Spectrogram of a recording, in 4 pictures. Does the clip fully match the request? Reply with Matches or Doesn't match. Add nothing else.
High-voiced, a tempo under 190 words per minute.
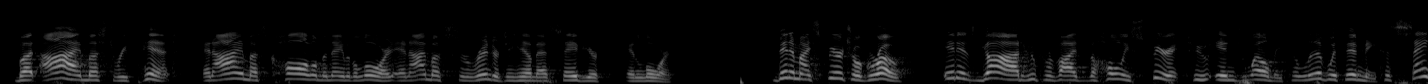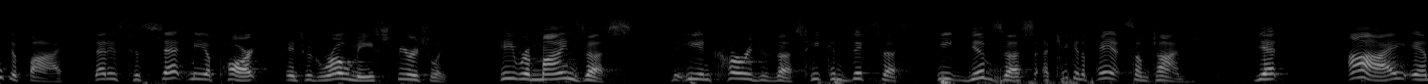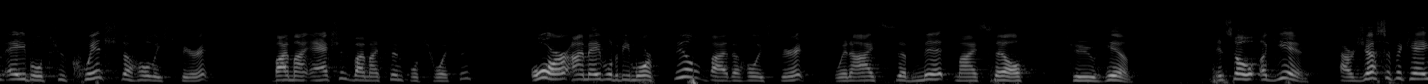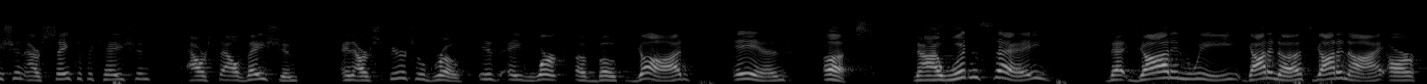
Matches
